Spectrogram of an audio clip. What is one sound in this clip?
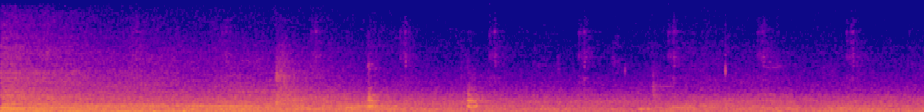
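A heavy float rolls slowly along the street with a low rumble.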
